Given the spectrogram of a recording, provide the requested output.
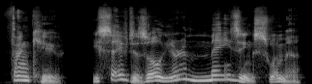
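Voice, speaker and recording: A man puts on a teenage boy hero for an audiobook. The voice is lifted well up in pitch and swings expressively. He sounds earnest, grateful and emphatic. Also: wildly swooping pitch, moderate pace, bright, forceful tone, breathy edge, heavily acted. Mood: grateful, relieved.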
